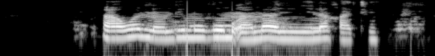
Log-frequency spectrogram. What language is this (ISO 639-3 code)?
lug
